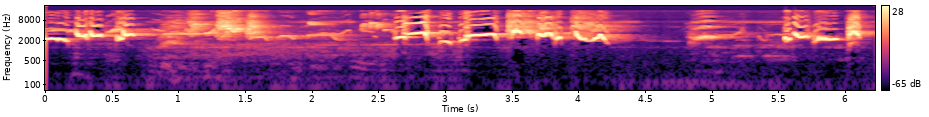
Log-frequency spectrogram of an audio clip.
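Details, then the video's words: Oriental magpie-robin singing as a lure bird to prompt silent magpie-robins to sing: clear, varied whistled phrases with sharp rising and falling notes, quick chirps and trills, broken by short pauses. "kicauan jernih Kacer pemikat | KACER macet bunyi langsung ikutan gacor"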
